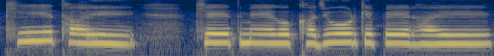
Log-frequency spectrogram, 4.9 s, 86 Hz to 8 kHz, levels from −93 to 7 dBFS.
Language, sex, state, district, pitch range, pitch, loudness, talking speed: Bajjika, female, Bihar, Vaishali, 240-265 Hz, 250 Hz, -18 LUFS, 110 wpm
